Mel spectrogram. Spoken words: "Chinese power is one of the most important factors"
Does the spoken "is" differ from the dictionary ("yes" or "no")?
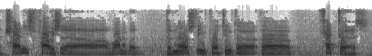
yes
